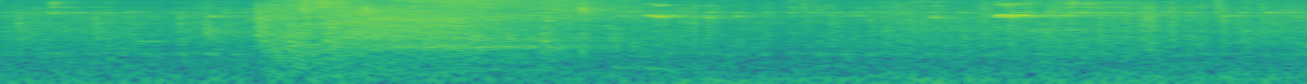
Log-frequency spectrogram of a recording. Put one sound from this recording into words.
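A heavy wooden lift rumbles and creaks as it descends.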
